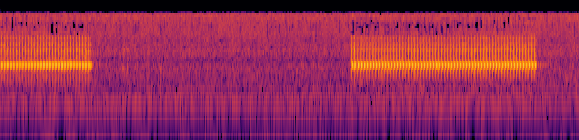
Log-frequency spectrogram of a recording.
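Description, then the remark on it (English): A telephone ringback tone heard through the line on a call to a private number at an airport: two long, steady buzzing rings separated by a pause of silence, clear and evenly loud, with no one speaking. “Father Barber turns at once to the phone and calls Paul's private number at the airport.”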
